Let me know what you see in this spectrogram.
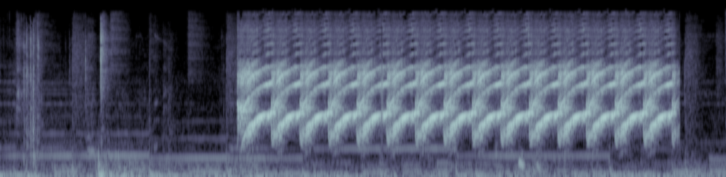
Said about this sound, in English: If we had a burglar alarm ringing, and we tripped the other burglar alarm accidentally, you wouldn't be able to hear the real burglar alarm because the other one would be ringing so loudly.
